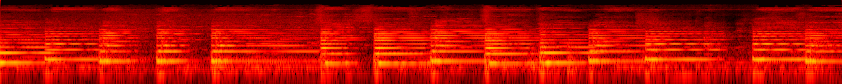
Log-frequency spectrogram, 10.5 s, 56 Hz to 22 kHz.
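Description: Grand piano played by a child: a simple, even melody of struck notes about 0.7 seconds apart, each ringing on until the next, with a short break in the phrase near the end.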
